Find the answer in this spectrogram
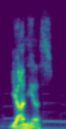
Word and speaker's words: Yanez: Yanez.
